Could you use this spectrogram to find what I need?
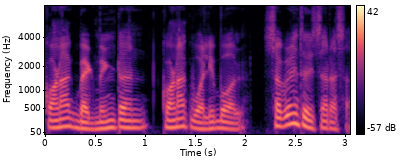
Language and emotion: Goan Konkani, neutral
